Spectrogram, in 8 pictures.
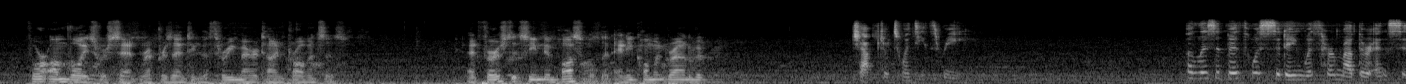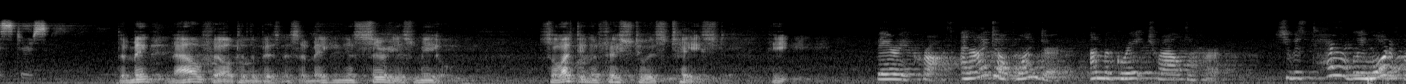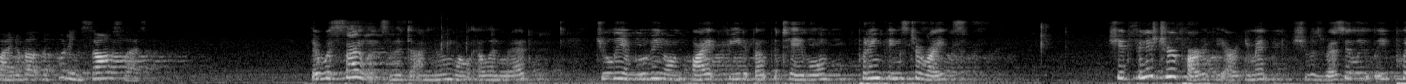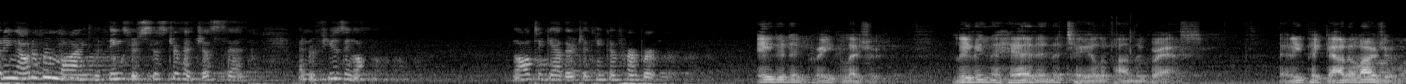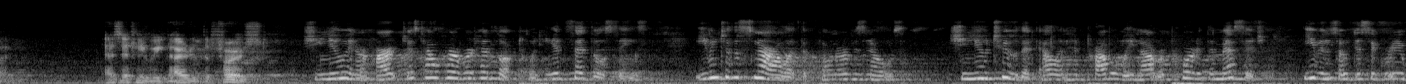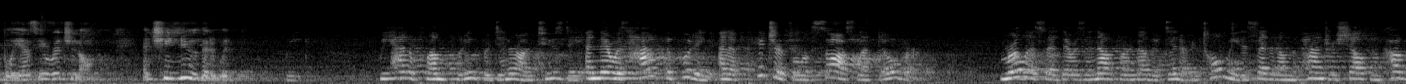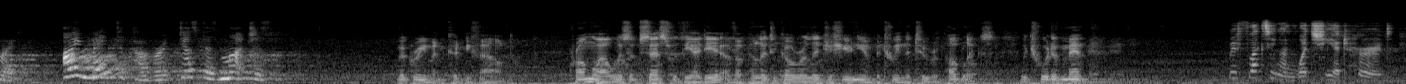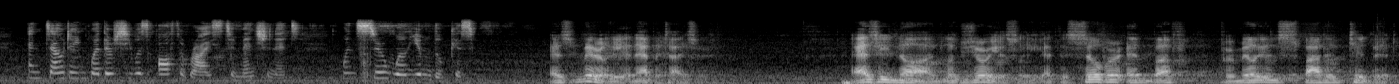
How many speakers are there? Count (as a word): five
